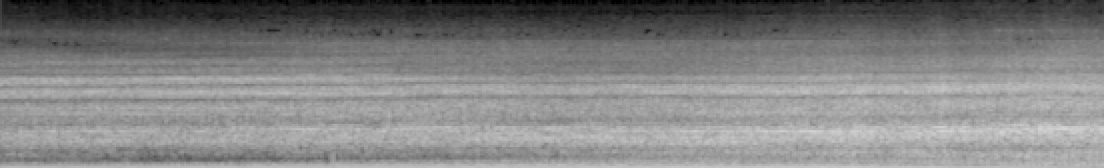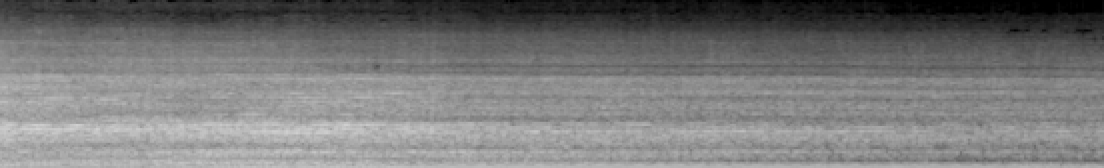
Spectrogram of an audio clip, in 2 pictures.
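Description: Tractor engine running under load as it pulls a disc harrow through ploughed soil, growing louder as it passes close about ten seconds in, then fading as it moves away.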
